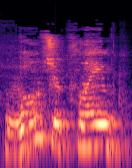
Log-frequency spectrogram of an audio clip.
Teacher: nhớ cái âm won't nó âm O của nó rất là tròn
